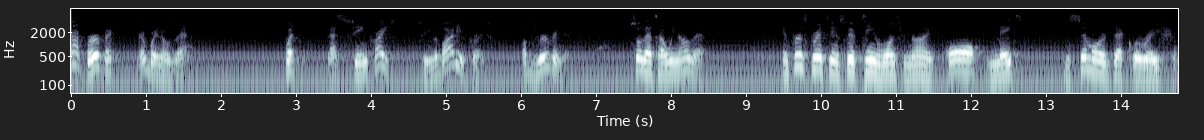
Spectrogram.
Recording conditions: hum or buzz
